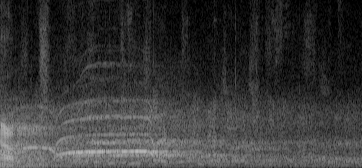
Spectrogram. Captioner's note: audience cheering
